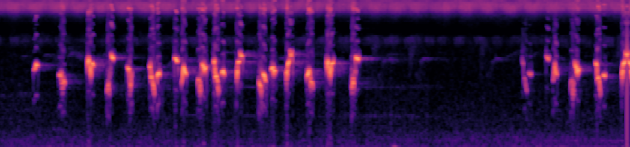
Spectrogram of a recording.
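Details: In the morning a sooty-headed bulbul calls companions with a quick burst of clipped, bubbly chirps over four seconds, silence for two, then a shorter run near the end; faint constant hiss.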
